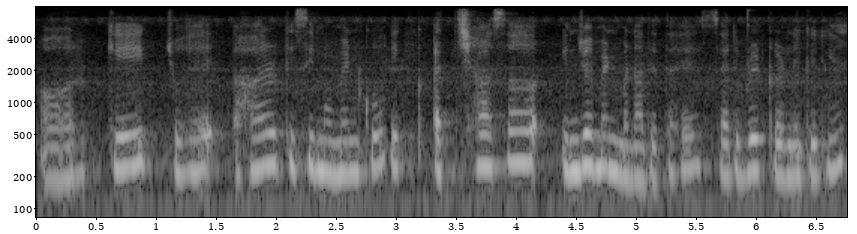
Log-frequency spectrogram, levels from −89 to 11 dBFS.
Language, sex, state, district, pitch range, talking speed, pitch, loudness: Hindi, female, Uttar Pradesh, Muzaffarnagar, 215-250 Hz, 170 wpm, 230 Hz, -27 LUFS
